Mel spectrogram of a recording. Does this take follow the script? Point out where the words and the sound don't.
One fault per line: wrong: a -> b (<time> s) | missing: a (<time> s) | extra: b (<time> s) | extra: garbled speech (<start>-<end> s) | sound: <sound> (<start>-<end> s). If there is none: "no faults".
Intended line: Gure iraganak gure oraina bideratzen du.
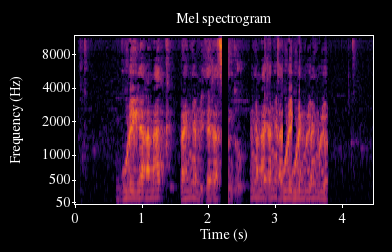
missing: gure (1.4 s)
sound: dropout (2.2-2.3 s)
extra: garbled speech (2.6-3.8 s)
